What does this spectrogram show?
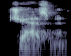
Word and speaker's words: jasmine: So, remember these special words ending with i n e. We pronounce them all the same.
